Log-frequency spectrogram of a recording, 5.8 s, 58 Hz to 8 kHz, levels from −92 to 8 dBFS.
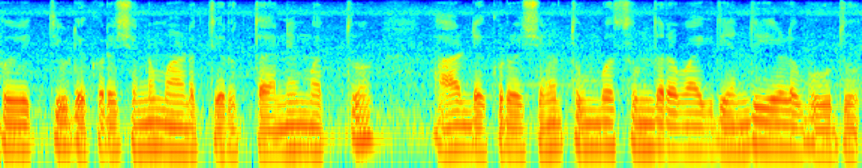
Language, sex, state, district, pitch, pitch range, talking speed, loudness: Kannada, male, Karnataka, Koppal, 100 Hz, 95-105 Hz, 105 wpm, -18 LUFS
